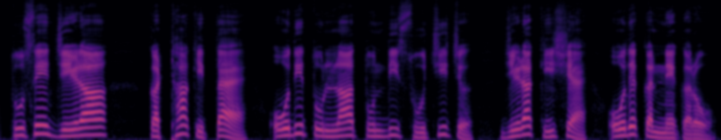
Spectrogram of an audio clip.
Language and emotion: Dogri, neutral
